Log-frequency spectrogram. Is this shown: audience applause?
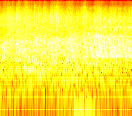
yes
